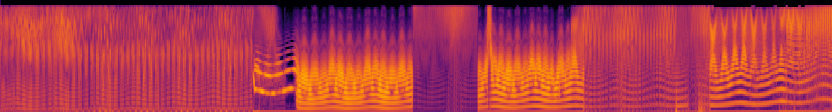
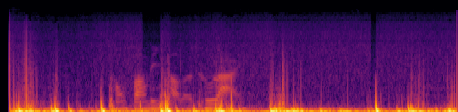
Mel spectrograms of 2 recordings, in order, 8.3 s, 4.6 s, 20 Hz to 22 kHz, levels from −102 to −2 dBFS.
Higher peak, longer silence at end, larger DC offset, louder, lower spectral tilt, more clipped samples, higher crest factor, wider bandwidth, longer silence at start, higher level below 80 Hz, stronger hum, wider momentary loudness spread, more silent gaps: about the same, -2 dBFS vs 0 dBFS; about the same, 0 s vs 0 s; first, 0.4% vs under 0.1%; about the same, -22 LUFS vs -22 LUFS; second, -0.5 dB/octave vs -10 dB/octave; neither; first, 22 dB vs 16 dB; first, 17.5 kHz vs 2 kHz; about the same, 0 s vs 0.1 s; second, -52 dBFS vs -18 dBFS; neither; about the same, 10 LU vs 11 LU; neither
